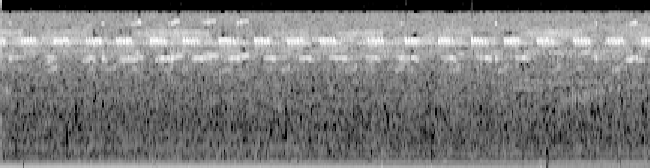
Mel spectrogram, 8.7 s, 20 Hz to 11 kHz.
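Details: Wild crickets chirping at night in eastern Botswana, 2:30 a.m. on 21 May 2016; steady high pulsed chirps about three per second from one insect, a second weaker one overlapping, over low constant rumble.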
